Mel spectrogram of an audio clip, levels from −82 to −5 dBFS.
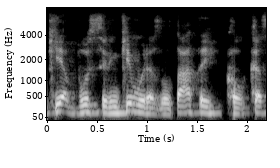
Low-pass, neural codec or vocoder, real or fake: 7.2 kHz; none; real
